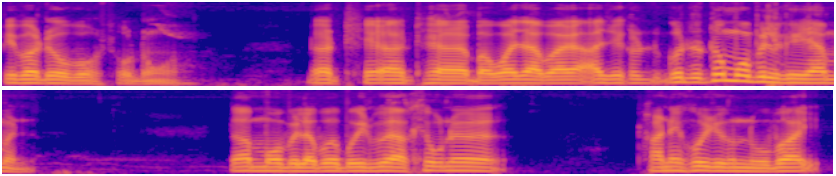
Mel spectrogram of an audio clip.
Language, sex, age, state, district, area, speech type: Bodo, male, 60+, Assam, Baksa, rural, spontaneous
